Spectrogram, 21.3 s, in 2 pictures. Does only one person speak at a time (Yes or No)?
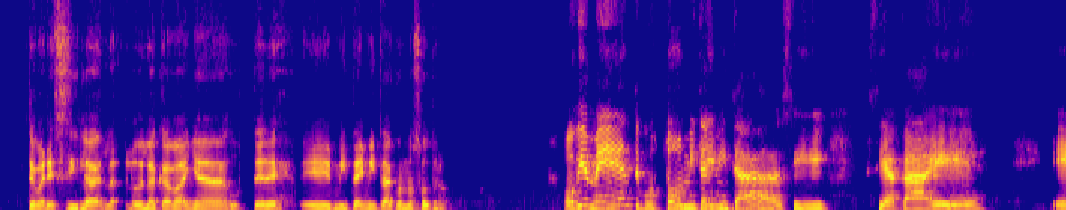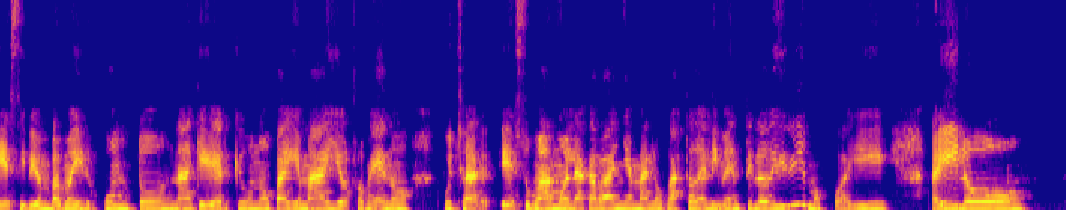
Yes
